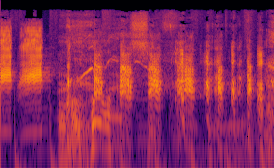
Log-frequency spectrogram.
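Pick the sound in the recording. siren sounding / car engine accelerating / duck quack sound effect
duck quack sound effect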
